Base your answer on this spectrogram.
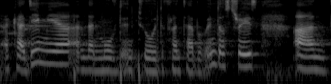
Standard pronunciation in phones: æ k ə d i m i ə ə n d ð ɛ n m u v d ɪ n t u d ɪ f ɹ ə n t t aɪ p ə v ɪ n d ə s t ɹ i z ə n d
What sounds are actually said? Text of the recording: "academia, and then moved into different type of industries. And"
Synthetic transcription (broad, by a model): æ k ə d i m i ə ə n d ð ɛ n m u v d ɪ n t u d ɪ f ɹ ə n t t aɪ p ə v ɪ n d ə s t ɹ i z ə n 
